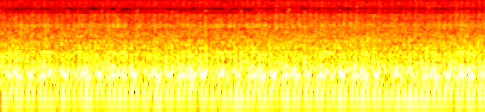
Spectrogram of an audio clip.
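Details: Jeep XJ just after replacing a bad fuel injector: steady, even idle with a smooth low rumble and no misses or stumbles; much smoother than the earlier rough idle.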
